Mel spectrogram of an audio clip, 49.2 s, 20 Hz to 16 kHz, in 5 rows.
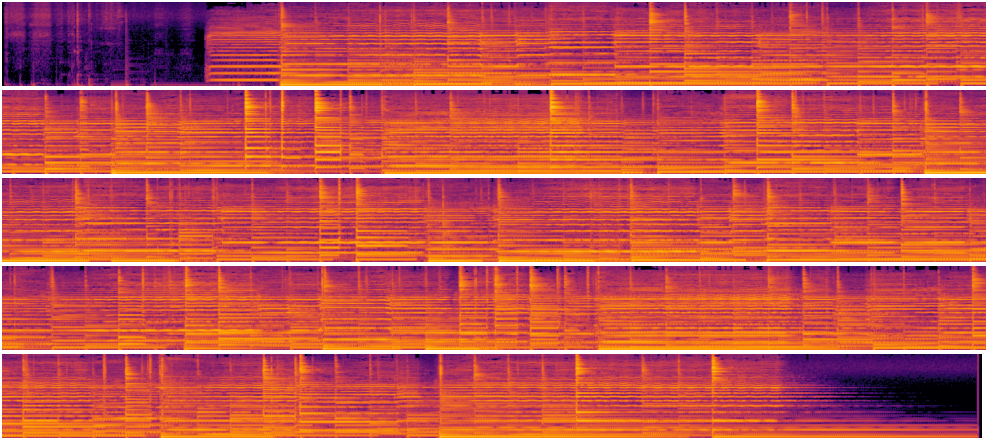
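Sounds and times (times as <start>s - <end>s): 
guitar: 0.7s - 49.1s
violin: 2.0s - 48.4s.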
